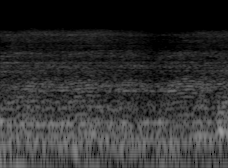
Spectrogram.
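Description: Steady background noise, an even hiss with a low hum beneath, with no distinct sound events.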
